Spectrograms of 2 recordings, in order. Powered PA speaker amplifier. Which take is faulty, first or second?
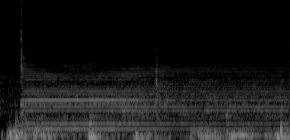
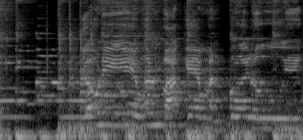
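first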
